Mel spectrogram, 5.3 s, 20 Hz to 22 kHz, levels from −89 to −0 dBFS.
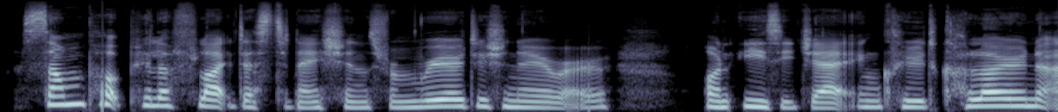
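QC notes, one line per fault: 0.51–0.53 s and 2.94–2.97 s, repeated buffer: new audio arrived late, so the device replayed its last 21 ms block, which fits a 1024-sample buffer. That speech fragment sounds twice with a hard join, heard as a brief stutter just before "flight destinations from" and again later, with essentially nothing lost.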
